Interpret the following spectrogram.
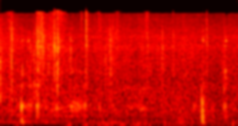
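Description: A few short clicks and rustles within the first second, then a low steady background.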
